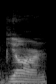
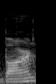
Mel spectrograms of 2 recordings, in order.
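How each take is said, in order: First: The name starts with a B-y sound. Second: The name starts with a plain B sound. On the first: The speaker calls it right. "Excuse me, Bjarn. The the y part of Bjarn is very important" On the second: The speaker calls it wrong. "he gets a little upset when you don't pronounce the y"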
